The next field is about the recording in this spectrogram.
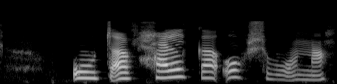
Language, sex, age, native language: Icelandic, female, 7, Icelandic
